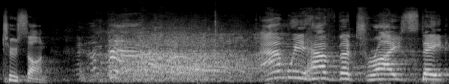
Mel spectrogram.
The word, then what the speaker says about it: Tucson: And I say it's actually pronounced Tucson.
